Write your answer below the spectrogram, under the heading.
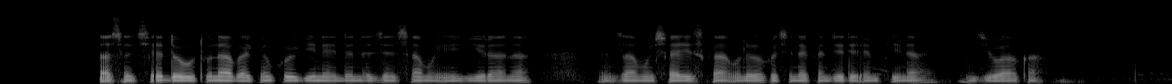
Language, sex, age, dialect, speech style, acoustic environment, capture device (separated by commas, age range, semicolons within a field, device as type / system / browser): Hausa, male, 25-34, Nigeria - Kano, happy, nature, mobile / Linux / Chrome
